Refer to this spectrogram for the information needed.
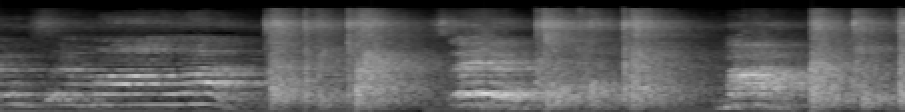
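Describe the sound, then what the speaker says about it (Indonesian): A school class claps in unison in a quick rhythmic spirit-clap pattern, sharp bursts of hands in short groups, close and loud, with children chanting between the claps. "Tepuk semangat."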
